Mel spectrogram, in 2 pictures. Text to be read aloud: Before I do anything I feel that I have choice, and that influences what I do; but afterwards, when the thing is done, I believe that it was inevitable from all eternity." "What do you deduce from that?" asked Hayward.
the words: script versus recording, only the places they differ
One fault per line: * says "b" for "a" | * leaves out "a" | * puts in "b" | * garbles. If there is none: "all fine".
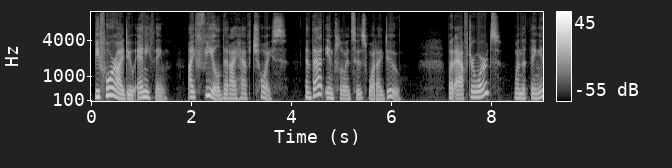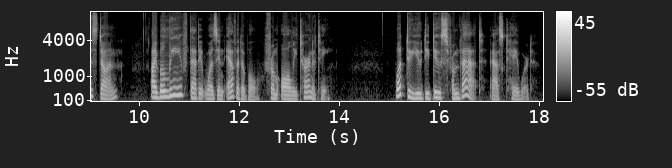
all fine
